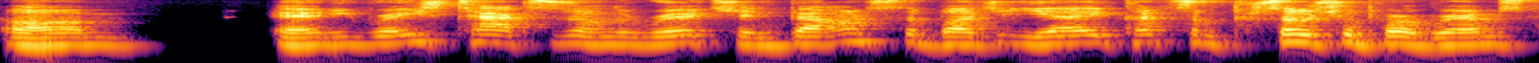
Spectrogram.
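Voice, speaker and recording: A man with an American accent is speaking. His voice is fairly high and his pace fairly quick. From US West Coast. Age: 60s. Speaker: caller. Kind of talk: casual chat. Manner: halting.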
